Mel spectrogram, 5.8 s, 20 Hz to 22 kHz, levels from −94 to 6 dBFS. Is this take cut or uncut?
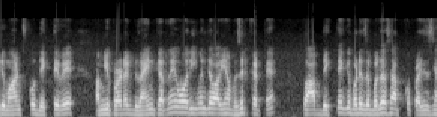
uncut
